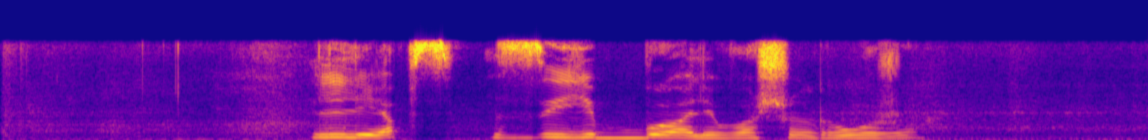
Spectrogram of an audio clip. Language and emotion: Russian, angry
